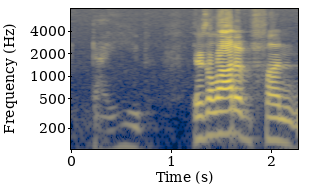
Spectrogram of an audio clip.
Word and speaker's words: Gaib: It's not Gaib. Gaib.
